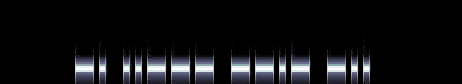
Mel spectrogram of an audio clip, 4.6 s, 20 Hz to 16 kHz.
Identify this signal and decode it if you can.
Morse code, heard as a keyed tone, about 20 wpm, 700 Hz. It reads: N2QD
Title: USA Call Signs - 4 Characters - 2x Character Spacing - 20wpm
